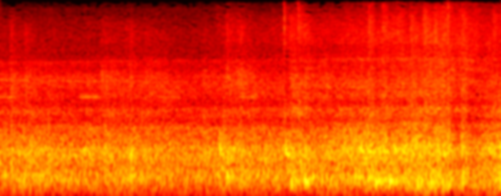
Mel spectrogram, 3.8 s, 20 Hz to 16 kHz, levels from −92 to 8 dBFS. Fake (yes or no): no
